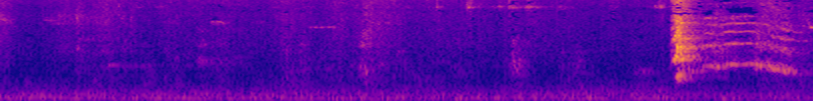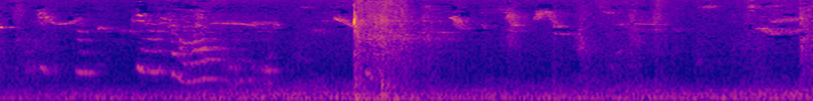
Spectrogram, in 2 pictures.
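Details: Jindo dogs, black-and-tan and yellow, playing happily in a snowy field in Gapyeong, Gyeonggi Province: a few high whining yelps mid-way, arching up then sliding down, a short bark-like burst later, all over a steady low wind rumble.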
